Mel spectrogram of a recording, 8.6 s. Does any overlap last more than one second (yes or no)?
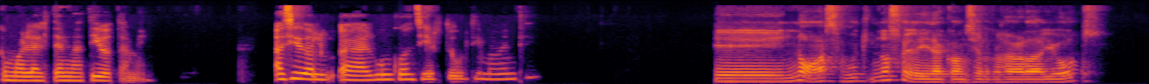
no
